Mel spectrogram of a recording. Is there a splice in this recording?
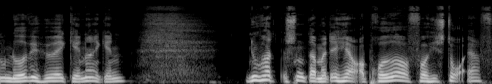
yes; 2 cuts; at 2.7 s, 3.1 s

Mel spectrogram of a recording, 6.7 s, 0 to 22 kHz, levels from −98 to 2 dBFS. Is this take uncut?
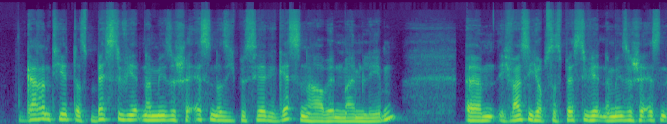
no; 1 cut; at 4.6 s

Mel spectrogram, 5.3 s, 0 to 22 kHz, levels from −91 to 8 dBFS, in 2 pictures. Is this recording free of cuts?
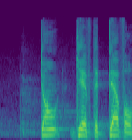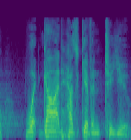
yes; 0 cuts

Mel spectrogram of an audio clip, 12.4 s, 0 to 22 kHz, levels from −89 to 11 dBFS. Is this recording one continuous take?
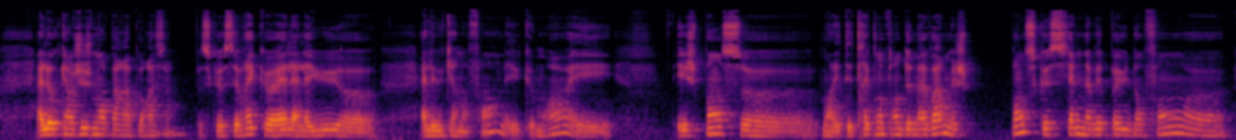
yes; 0 cuts

